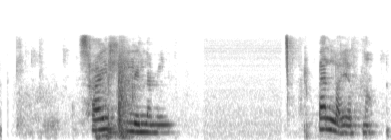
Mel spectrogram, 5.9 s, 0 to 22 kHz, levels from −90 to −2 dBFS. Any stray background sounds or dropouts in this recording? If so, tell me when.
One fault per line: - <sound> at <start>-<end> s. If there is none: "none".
none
